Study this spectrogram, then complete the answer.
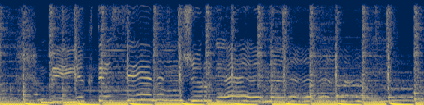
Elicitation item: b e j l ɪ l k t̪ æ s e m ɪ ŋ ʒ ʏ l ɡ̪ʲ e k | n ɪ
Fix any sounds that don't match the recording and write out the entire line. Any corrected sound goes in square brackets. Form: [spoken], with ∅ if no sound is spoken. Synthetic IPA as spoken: b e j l ɪ [∅] k t̪ [e] s e [n] ɪ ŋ ʒ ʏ [ɾ] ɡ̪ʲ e [∅] | n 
